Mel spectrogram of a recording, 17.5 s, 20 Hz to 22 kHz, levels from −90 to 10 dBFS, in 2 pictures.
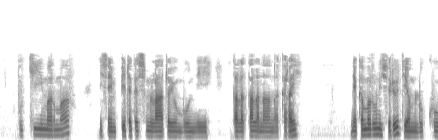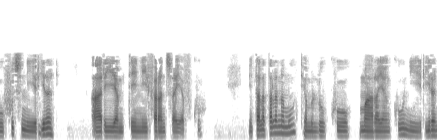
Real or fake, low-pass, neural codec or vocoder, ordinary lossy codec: real; 5.4 kHz; none; MP3, 24 kbps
